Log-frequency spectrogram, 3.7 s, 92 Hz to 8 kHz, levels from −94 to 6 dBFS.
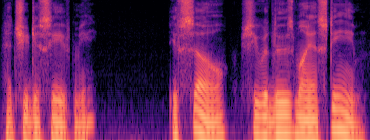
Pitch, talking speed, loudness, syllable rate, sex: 90 Hz, 180 wpm, -18 LUFS, 5.0 syllables/s, male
